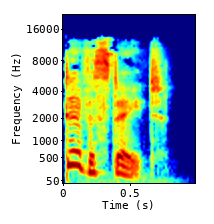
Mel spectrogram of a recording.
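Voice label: "devastate", British English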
